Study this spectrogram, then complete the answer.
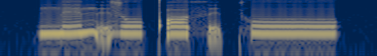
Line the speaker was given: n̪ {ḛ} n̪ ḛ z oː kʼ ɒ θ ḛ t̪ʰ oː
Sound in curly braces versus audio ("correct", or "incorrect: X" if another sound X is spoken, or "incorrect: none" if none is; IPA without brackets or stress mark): incorrect: e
